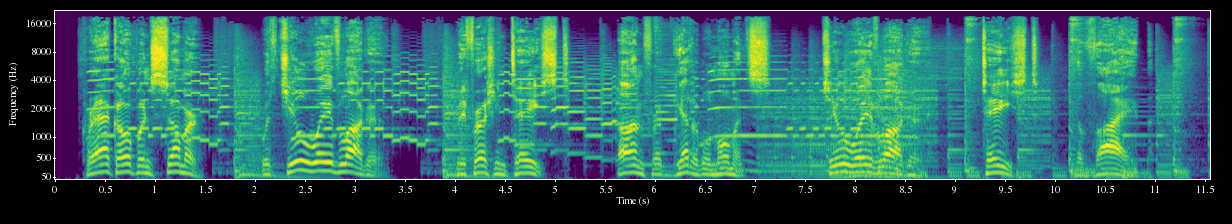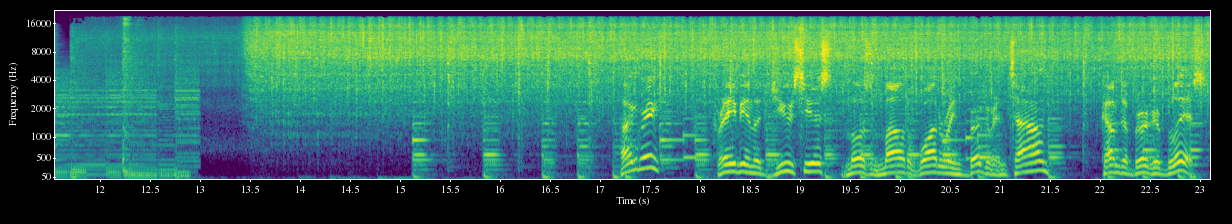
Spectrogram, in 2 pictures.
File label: Radio Commercial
